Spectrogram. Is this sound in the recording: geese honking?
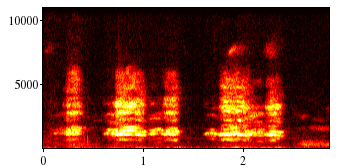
yes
